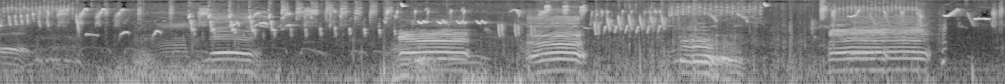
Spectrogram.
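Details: A herd of tame cattle walks through a village in the morning, driven by a herder towards feeding fields. About five long, wavering moos come at uneven intervals over constant twittering birdsong.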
